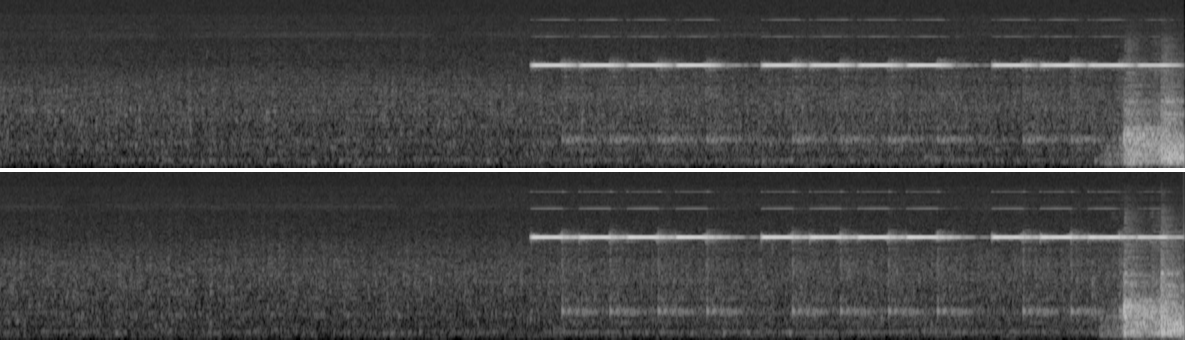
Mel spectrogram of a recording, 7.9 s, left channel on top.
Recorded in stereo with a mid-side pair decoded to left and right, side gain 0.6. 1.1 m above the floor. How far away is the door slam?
I don't hear a door slam.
